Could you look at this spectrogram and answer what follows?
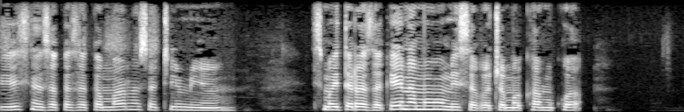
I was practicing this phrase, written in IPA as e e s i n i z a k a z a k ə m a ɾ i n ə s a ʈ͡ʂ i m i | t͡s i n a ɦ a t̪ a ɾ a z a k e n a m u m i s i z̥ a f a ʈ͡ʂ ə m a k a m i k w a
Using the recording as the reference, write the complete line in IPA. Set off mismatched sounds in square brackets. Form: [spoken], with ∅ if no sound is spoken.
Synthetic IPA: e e s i n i z a k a z a k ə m a ɾ i n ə s a ʈ͡ʂ i m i | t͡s i [m] a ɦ [i] t̪ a ɾ a z a k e n a m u m i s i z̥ a [v] a ʈ͡ʂ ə m a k a m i k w a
